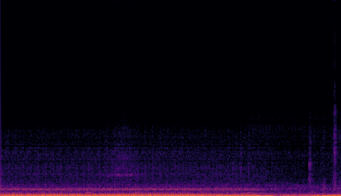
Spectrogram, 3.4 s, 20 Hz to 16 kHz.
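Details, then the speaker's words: Autozam AZ-1/Suzuki Cara with a Keisport plug-and-play ECU, cold start around 40–44°F after sitting over a week: an uneven rumble, sagging and surging without throttle, with clicking heard at the rear. The idle hunts and won't settle; the cause is not confirmed. "now I let go it's hunting again it's really unstable"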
